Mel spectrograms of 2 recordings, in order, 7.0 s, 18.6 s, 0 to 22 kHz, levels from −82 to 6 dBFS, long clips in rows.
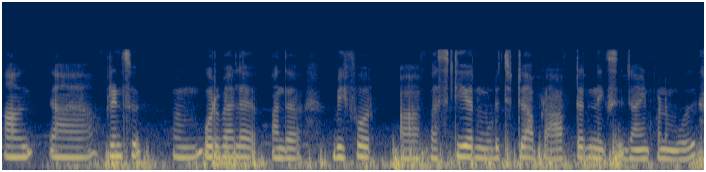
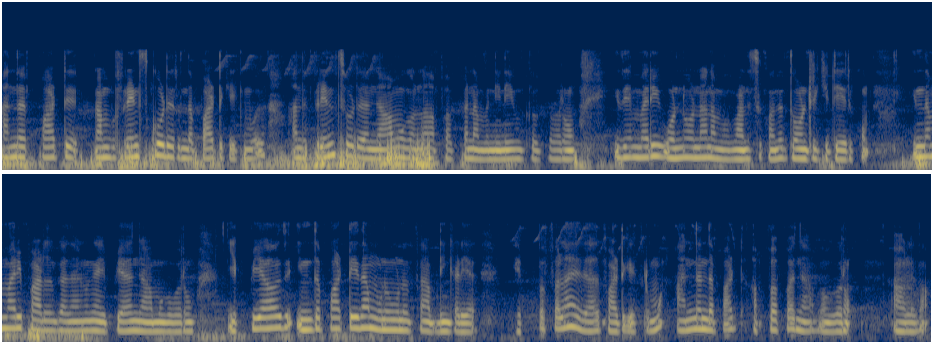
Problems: none marked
